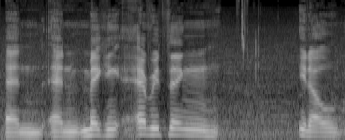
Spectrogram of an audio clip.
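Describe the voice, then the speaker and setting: A man giving a casual interview in a halting way, often stopping and starting mid-phrase. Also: medium pitch. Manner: halting, hesitant phrasing with frequent stops. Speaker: actor being interviewed.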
